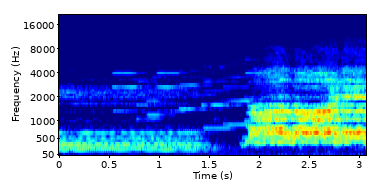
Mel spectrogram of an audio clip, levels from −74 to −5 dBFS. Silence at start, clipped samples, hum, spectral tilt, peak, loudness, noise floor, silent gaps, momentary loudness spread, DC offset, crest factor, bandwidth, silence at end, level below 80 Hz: 0 s; under 0.1%; none; -3.5 dB/octave; -8 dBFS; -23 LUFS; -49 dBFS; none; 22 LU; under 0.1%; 20 dB; 11.5 kHz; 0 s; -70 dBFS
